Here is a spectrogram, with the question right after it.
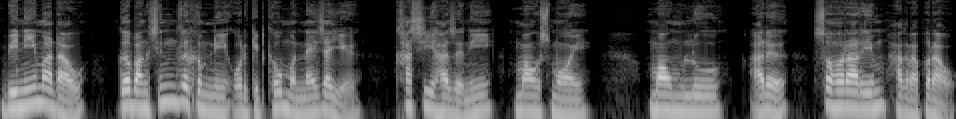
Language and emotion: Bodo, neutral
